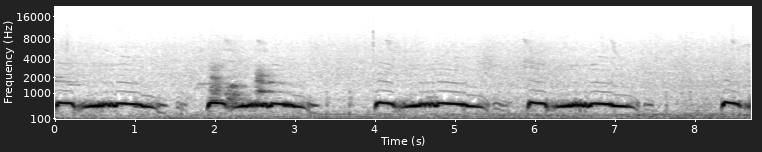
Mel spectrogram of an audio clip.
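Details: Low cooing of a Eurasian collared dove in the Netherlands, each phrase a brief sharp onset sliding into a drawn-out rolling coo, about four phrases in under nine seconds, with a brief higher chirp near the second phrase.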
